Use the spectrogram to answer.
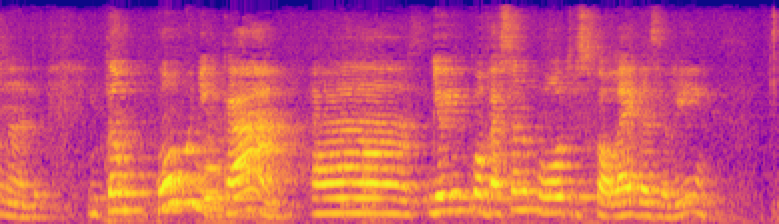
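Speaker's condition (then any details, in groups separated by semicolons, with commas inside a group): No condition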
